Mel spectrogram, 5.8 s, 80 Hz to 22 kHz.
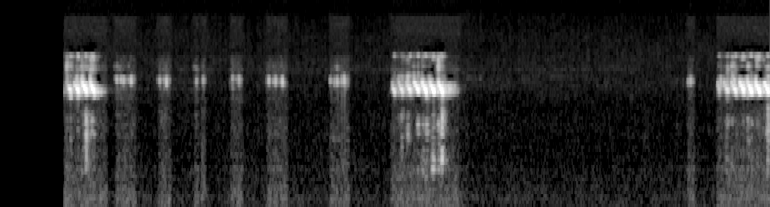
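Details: Katydid calling in a vegetable garden, hidden from view; loud harsh rasping bursts about every 2.4 seconds, with faint short ticks between them and no other sounds.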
